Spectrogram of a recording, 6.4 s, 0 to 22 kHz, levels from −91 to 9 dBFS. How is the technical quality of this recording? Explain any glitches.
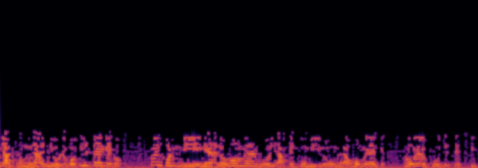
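Pretty rough, honestly. The speech is heavily degraded from start to finish. It sounds like AAC compression, likely AAC-LC pushed to a very low bitrate, around 8 kbps. Nothing comes through above 4.9 kHz, so it's dull, and starving the encoder like that leaves smeared, warbly, fizzy artefacts on sustained sounds and sibilants throughout.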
